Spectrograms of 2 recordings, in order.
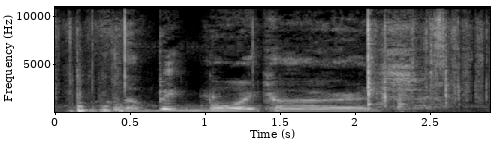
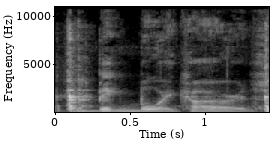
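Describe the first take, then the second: First: Very slow, raised pitch, mock-grand; drawn-out showing off. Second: Said in the usual way. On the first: Collector showing off his big boy cards, drawn out. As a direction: stretch every word out, higher and playful.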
